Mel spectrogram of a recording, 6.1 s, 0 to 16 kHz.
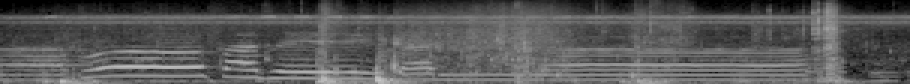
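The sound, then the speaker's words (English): A boat motor drones steadily, its pitch rising and dipping as the engine changes speed, with a few sharp knocks and splashy bursts along the way, as the boat travels deep into the forest of Acre, Brazil, on a trip of about 10 hours from the town of Mâncio Lima. “About 10 hours traveling by boat from Mâncio Lima, the last town that can be reached over land”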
